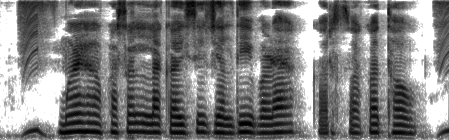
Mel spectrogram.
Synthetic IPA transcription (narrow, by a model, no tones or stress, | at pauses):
məɦə̃pʰəsəlːəkəised͡ʒəld̪ibəɽ̤akə̰ɾsəkət̪ɦə̃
